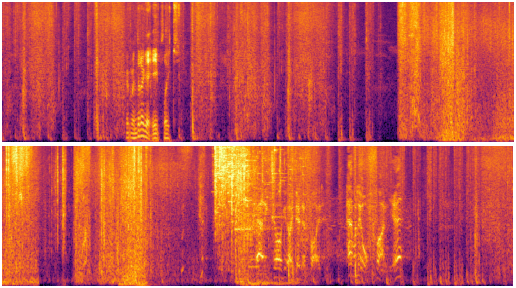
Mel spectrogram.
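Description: Footsteps patter quickly over dry ground.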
